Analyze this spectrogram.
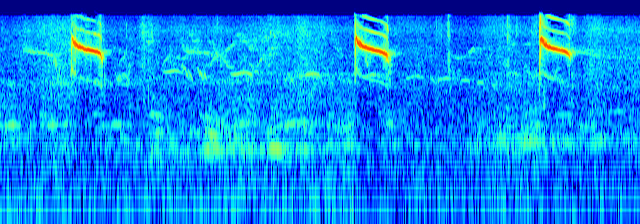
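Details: Blue-eyed songbird singing daily, three loud bright descending whistles spaced about two seconds apart, with quiet twittering and faint lower notes in the background.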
